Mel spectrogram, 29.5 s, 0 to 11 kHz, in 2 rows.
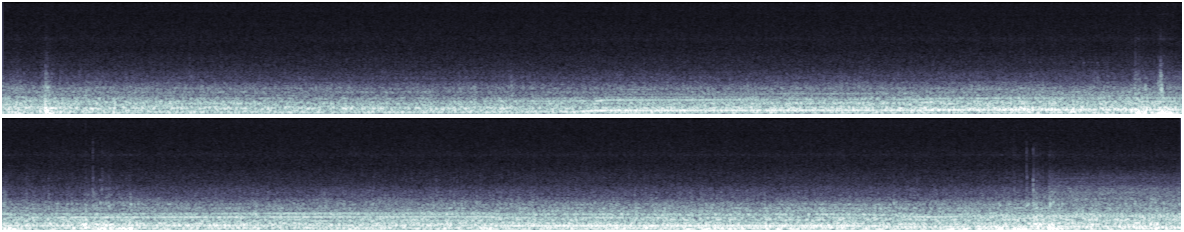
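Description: Toyota Chaser's 1JZ-GTE turbocharged straight-six heard from inside the cabin while driving, a steady engine drone under road noise, running on freshly fitted iridium spark plugs. The engine note steps up about a quarter of the way in and shifts again near the end.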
